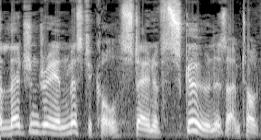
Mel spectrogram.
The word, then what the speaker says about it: Scone: bear in mind that scone is pronounced schoon vis-a-vis the stone of schoon right I quite like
